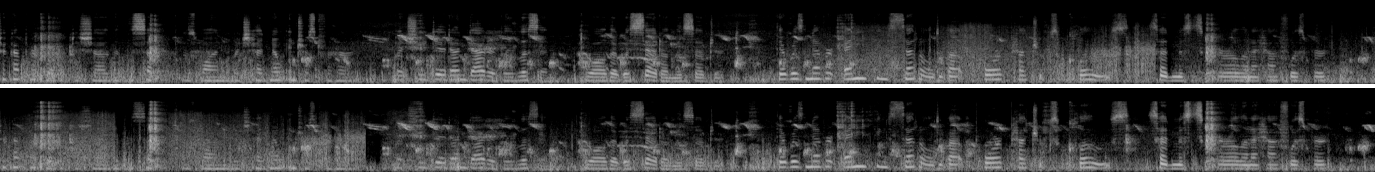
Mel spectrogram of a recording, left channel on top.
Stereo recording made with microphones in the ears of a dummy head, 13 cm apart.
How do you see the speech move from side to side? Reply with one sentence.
In this clip you hear the speech move to the right.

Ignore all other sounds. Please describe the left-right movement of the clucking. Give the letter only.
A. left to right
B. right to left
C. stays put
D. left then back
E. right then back
D.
